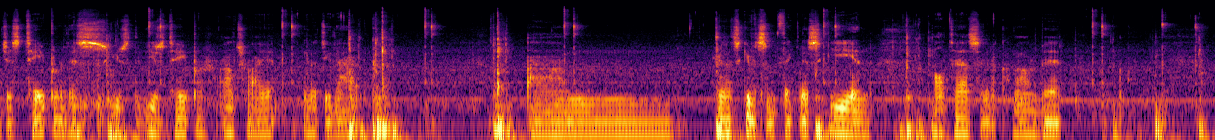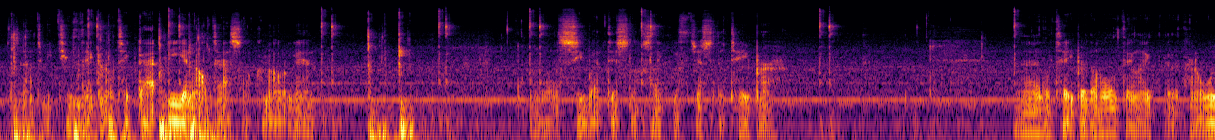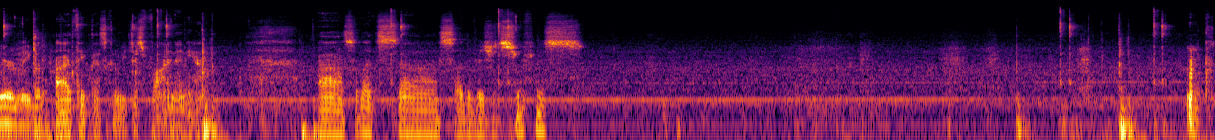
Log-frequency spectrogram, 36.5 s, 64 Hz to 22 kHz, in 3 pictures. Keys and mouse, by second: 1.0 ctrl+r, 3.4 a, 3.8 ctrl+Tab, 7.1 a, 9.0 alt+s, 12.3 a, 13.0 right click, 13.8-15.0 drag, 14.1 alt+s, 15.8 a, 16.2 Tab, 17.4-18.6 drag, 20.3-24.2 drag, 24.7 a, 24.8-25.9 middle drag, 25.9 click, 26.3 Tab, 28.2-30.1 drag, 34.9-36.2 drag, 35.5 Tab.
